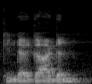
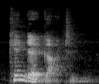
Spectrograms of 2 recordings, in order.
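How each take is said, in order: First: The last syllable has a D sound. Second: The last syllable has a T sound. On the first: The speaker calls it wrong. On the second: The speaker calls it right. "Here it's T"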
